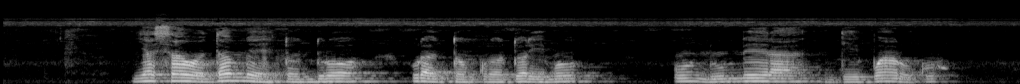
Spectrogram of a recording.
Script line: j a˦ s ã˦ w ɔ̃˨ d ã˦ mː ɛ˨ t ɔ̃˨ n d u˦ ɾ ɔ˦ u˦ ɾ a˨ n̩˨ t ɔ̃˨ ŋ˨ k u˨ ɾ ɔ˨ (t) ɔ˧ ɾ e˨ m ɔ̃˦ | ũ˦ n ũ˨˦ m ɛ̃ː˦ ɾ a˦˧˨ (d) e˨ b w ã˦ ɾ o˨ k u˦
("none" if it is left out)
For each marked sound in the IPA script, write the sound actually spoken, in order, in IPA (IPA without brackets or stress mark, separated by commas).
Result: d, d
